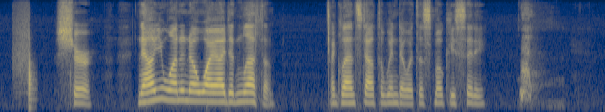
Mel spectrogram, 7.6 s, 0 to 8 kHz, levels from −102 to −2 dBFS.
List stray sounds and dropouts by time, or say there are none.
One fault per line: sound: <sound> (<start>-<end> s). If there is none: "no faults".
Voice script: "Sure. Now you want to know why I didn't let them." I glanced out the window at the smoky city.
sound: thud (0.2-0.5 s)
sound: bark (6.5-7.1 s)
